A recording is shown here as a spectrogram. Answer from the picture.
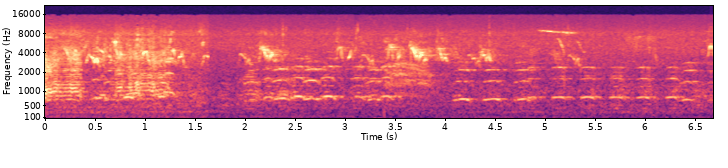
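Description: Several small wild birds calling at once: runs of short, repeated chirping notes with a harsher chattering call in the first second or so.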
